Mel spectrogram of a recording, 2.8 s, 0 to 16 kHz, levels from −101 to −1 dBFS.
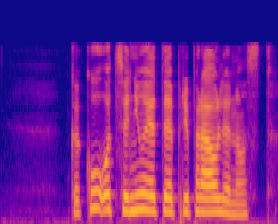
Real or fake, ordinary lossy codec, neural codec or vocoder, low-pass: real; none; none; 7.2 kHz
